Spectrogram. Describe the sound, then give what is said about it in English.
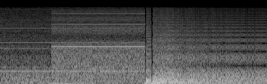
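Synthesized jet roar from an NES jet-fighter video game as a plane attempts to land on an aircraft carrier: a steady, loud hissing noise with faint high electronic tones and a brief surge partway through. “that was the NES Top Gun game and my attempt to land on the aircraft carrier every single time.”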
